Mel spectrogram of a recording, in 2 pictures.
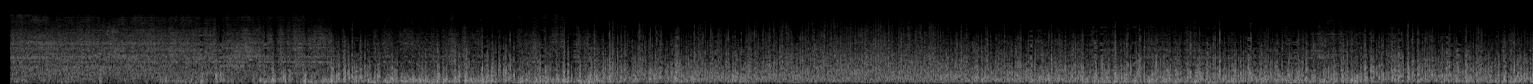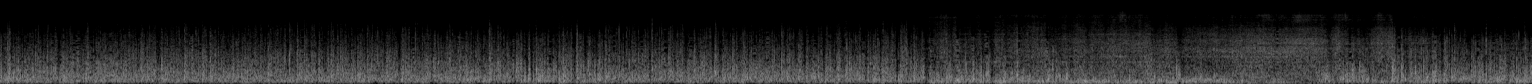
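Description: Wind buffeting the microphone over the steady noise of a distant jet airliner taxiing, with a faint turbine whine at the start and again near the end.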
